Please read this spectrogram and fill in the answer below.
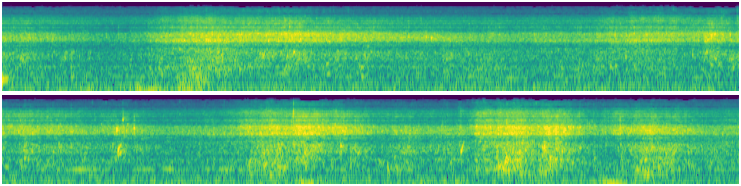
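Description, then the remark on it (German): Soft sea waves wash in and out in slow, gentle surges, small waves lapping with a steady hiss and occasional faint splashes and no one speaking. “Die Möwen fliegen weiter und du hörst die ruhige Bewegung von den leichten Wellen.”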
